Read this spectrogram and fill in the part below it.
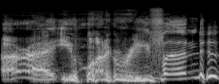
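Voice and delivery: very high, slow, dragged-out celebrity-chef host voice. Offering a complaining diner a refund: Guy Fieri voice. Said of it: "I'll be Guy Fieri".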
